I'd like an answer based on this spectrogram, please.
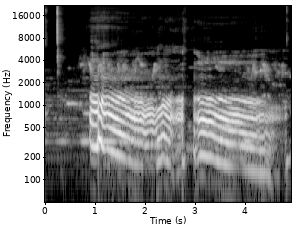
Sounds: Sigh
